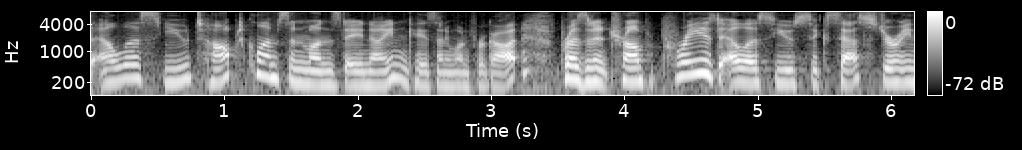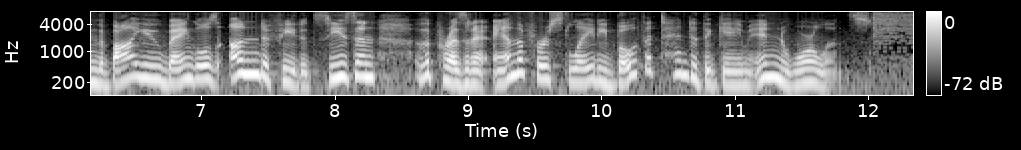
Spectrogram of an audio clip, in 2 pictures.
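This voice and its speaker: A woman's fairly high, unremarkable speaking voice at a moderate pace, with lively intonation. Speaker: television news anchor. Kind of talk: TV news anchor delivery.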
